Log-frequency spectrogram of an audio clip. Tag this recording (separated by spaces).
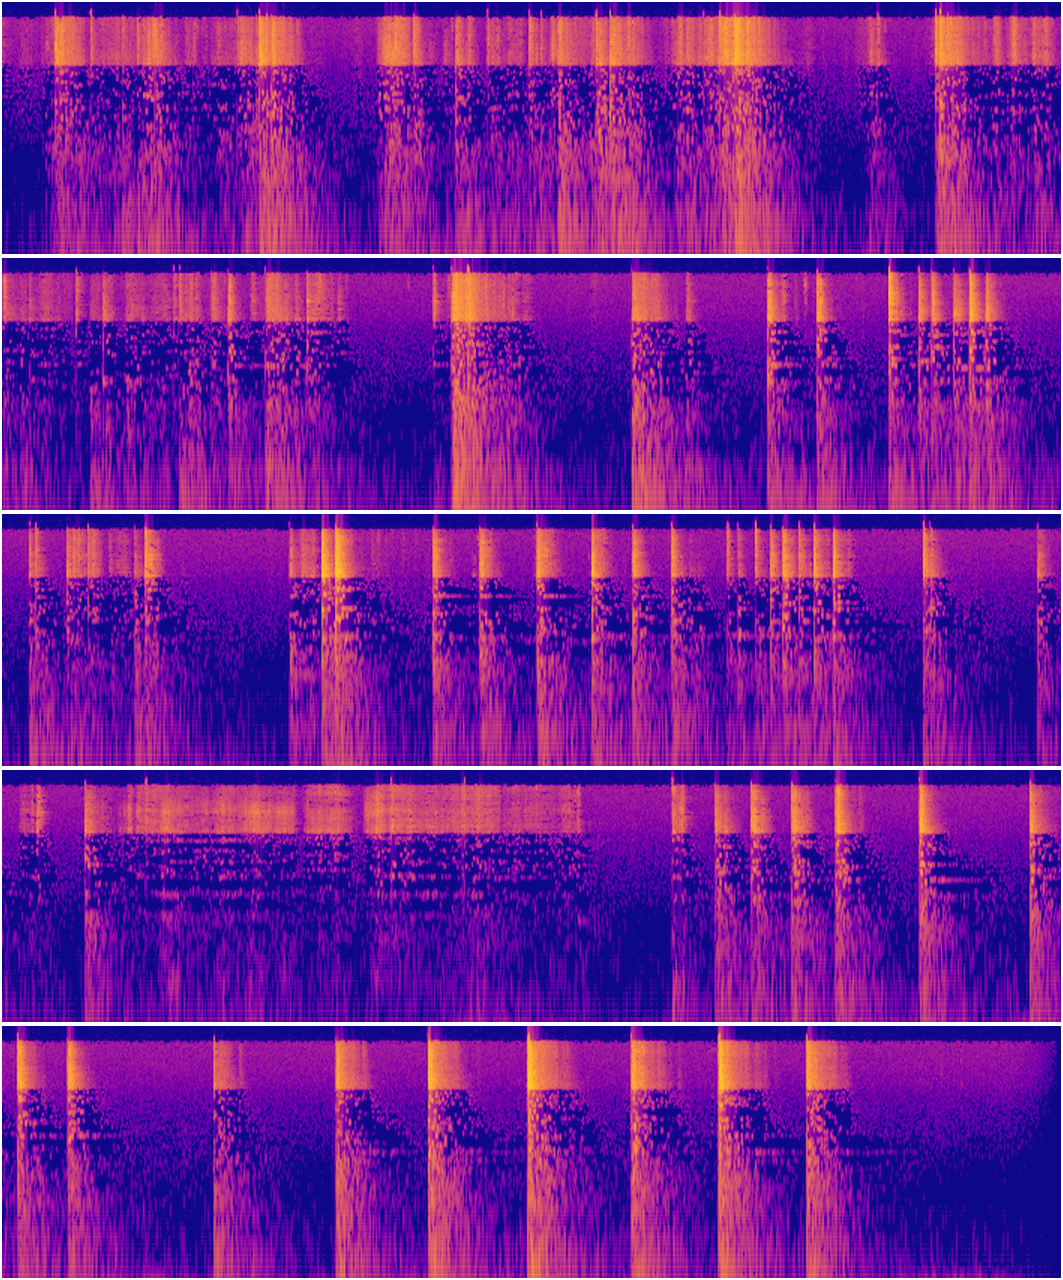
sfx field-recording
